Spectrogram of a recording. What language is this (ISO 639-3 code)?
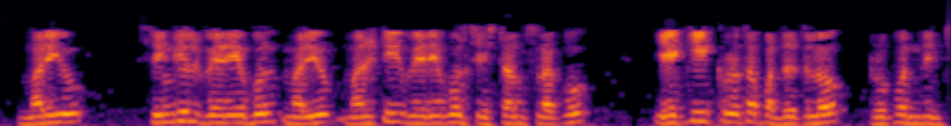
tel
